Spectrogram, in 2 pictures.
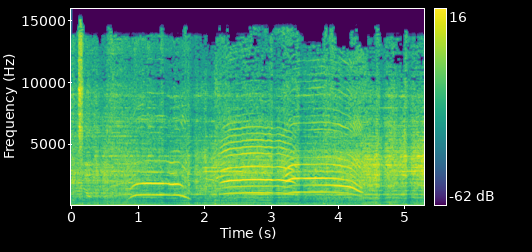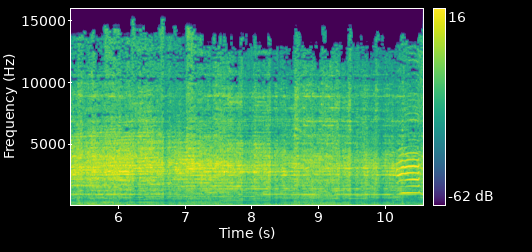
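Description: A loud concert crowd at a a singer's concert roars and cheers continuously, with a few sustained, rising whoops and a man's drawn-out "yeah" shouted prominently over the noise near the start.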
